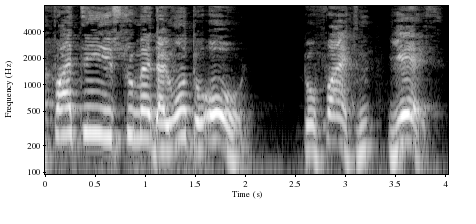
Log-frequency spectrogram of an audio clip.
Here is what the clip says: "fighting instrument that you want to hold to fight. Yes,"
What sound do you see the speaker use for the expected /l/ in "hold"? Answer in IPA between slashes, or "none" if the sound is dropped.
none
